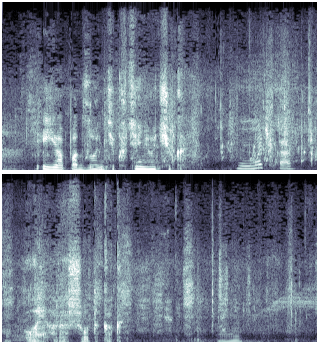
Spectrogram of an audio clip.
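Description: Water splashes in a small paddling pool.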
